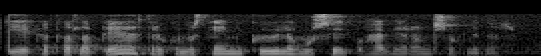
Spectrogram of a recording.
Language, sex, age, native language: Icelandic, female, 40-49, Icelandic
